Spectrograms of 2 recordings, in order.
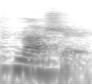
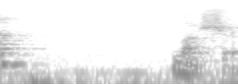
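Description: First: Said in the usual way. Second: Slow, whispered musing; soft, breath-only drawl; hushed uncertainty. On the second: Pretend. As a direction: draw it out in a whisper. Hushed, drawn-out answer to self.

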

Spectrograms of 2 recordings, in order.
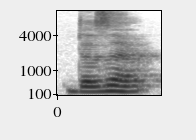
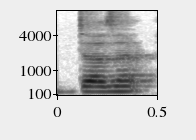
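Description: Both takes have the same delivery.

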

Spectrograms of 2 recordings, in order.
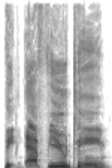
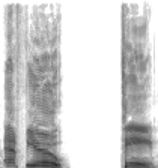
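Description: First: "F U" spelled out slow and deliberate, letter by letter; spelled out slowly. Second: "F U" popped out high and bright as a punchline; spring "F U" high, like the gag's reveal; punchline pitch. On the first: Naming his follow-up team, drawn-out letters. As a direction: drag out "F U" so the double meaning lands. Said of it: "I'm suggesting we call it". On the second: Pitching the short name, high and cheeky. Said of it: "For short". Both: Shown as a demonstration.

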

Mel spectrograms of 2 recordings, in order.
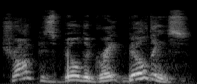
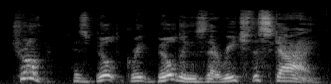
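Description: First: Read aloud slowly. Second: Slow careful read-aloud; read aloud slowly. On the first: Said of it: "reading the book aloud". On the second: Rereading the children's book line to his partner, slow and careful. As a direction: take it slow and deliberate, like reading to kids. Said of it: "I already messed it up. Let me start over". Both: Acted.

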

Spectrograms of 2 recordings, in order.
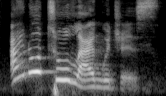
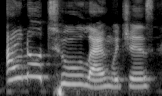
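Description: First: Louder, higher "know" punched hard; emphatic. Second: Said in the usual way. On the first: Real, not acted. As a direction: hit "know" with pride, loud and high. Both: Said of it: "repeated with emphasis".

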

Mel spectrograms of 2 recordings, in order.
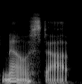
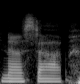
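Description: First: Deep, low firm command; the version with force; forceful no stop. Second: Said in the usual way. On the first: Pretend. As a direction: stop her hard with a much lower voice. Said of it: "grabbed the knife from her and been like". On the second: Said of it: "verbally, I just said".

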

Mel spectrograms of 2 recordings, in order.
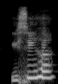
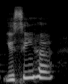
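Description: First: Impatient demand. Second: Said in the usual way. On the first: Retold or imitated. Calling mutuals hunting for her.

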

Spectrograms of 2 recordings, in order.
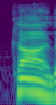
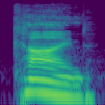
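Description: First: Kind said louder on a falling note; louder call-and-response. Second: Said in the usual way. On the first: Shown as a demonstration. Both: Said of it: "There we go".

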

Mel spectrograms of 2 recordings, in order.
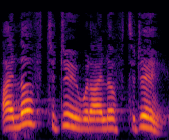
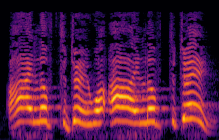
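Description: First: Said in the usual way. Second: Higher and much louder, boldly self-centred; self-willed sinner. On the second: Acted. Preacher voicing the sinner who loves his own way, loud and defiant.

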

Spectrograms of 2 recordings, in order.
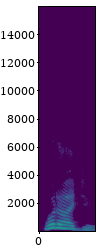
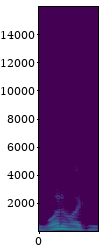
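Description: First: Said in the usual way. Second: The same question dropped softer and lower; softer worried repeat. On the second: Retold or imitated. Preacher voicing his own indecision, softly repeated. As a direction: ask it again under your breath, more lost.

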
